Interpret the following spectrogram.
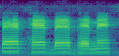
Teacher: प वर्ग में प, फ, ब, भ में उच्चारण स्थान होष्ट है। अगर इनको हम ओट अगर नीचे का काट देते हम नहीं बोल सकते।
